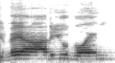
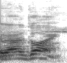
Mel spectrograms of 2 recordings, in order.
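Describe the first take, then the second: First: Very slow, deliberate British English accent. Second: "Where are you going?" said with a quick American English lilt, falling on "you"; American accent. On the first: Teacher showing students how Indians say it, in a slow British English accent. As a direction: stretch out "Where are you going?" in a careful British English accent. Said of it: "हम ऐसे बोलेंगे".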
